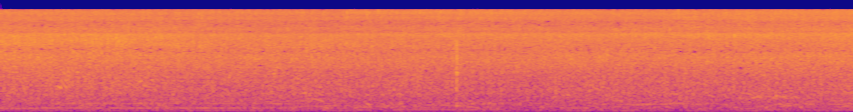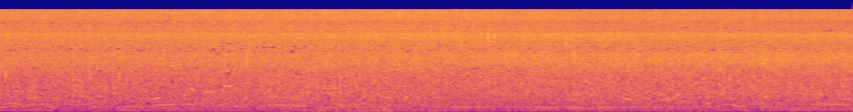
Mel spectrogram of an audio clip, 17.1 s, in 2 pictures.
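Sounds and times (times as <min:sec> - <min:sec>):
rain falling on water: 0:00.0 - 0:17.0.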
